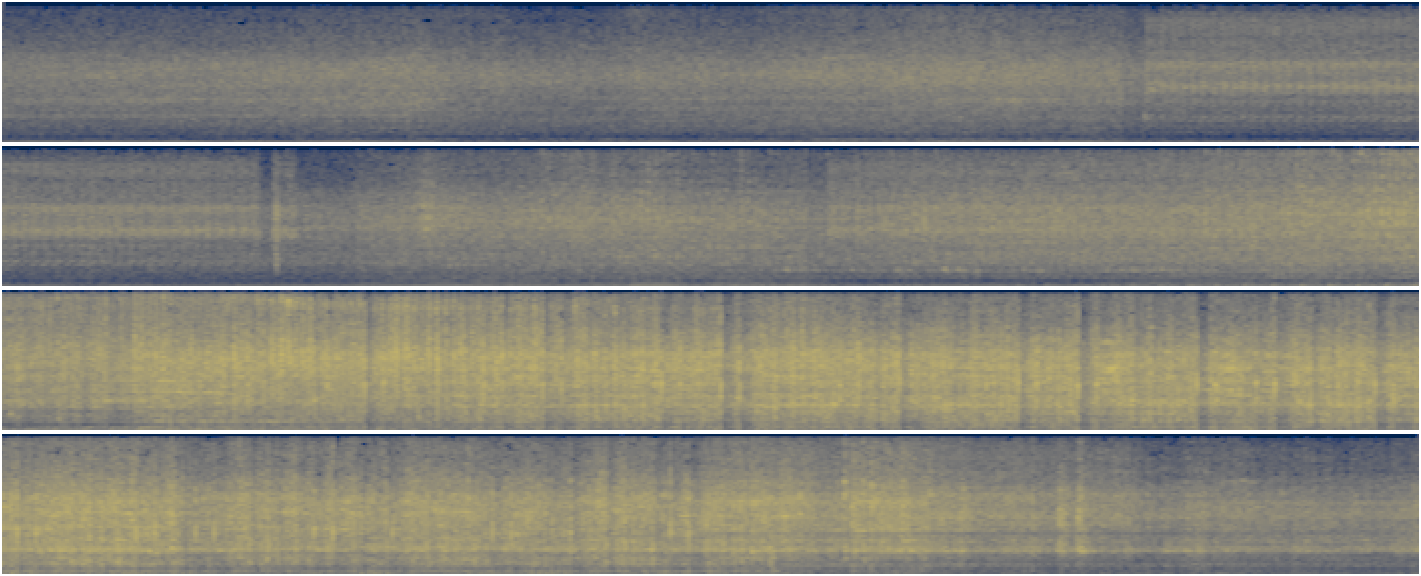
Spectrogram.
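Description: Diesel locomotive hauling a passenger train: the low engine hum of its approach, then about halfway the train passes close. Its wheels clatter rhythmically over the rail joints with a high steady whine, fading near the end as the last coaches go by.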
